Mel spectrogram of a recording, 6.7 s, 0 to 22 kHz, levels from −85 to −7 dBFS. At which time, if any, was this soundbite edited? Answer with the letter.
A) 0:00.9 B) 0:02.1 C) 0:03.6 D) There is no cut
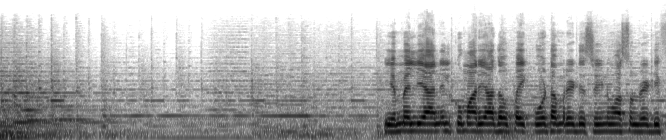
B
